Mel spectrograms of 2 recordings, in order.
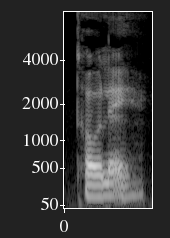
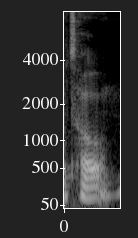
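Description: First: Tolle said in two syllables, TOH-lay; two-syllable pronunciation. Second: Tolle said as one syllable, like "toll"; one-syllable pronunciation. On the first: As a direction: end Tolle on a clear "lay" sound. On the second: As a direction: drop the final e of Tolle, softly. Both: Shown as a demonstration. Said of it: "I don't know how to pronounce".

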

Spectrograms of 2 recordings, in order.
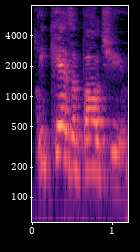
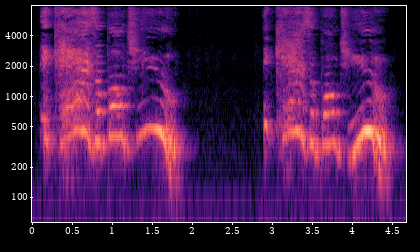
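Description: First: Said in the usual way. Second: Much higher, louder, slow and crying; tearful preaching shout. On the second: Real, not acted. Preacher pleading to the hurting that He cares, tearful shout. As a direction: cry it out from the heart, slowly.

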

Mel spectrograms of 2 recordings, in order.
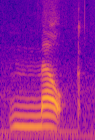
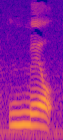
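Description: First: "milk" said with an E, like "melk"; hometown pronunciation. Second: "milk" with a short I, as in "silk"; standard pronunciation. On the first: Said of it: "M E L K is literally how it's pronounced". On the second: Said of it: "it's milk, not milk". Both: Shown as a demonstration.

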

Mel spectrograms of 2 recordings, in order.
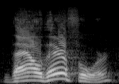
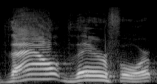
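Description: First: THOU therefore, slow, louder and rising; emphatic thou therefore. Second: THOU therefore, very slow, louder; emphatic thou therefore. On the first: Preacher reading Paul's charge, slow emphatic stress. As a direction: drag out "Thou therefore" with weight. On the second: Preacher re-reading the charge to Timothy, slow and weighty. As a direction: lean on each word of "Thou therefore". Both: Shown as a demonstration. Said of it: "thou is emphatic".

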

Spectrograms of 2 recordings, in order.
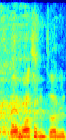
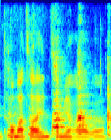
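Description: First: Says Traumas with a laugh, then catches it; Traumas, wrong plural, said laughing. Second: Traumata, corrected plural, said laughing. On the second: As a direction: fix it to Traumata, still chuckling. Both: Real, not acted.

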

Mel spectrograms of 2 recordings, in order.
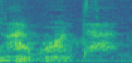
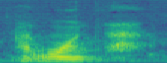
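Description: First: A longing, whispered plea; desperate whisper. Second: Said in the usual way. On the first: Acted. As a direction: breathe it out, pleading, in a whisper. Desperate plea voiced in prayer.

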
